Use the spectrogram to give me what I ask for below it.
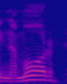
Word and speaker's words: Namor: Some characters call me Neymar, some say Namore.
